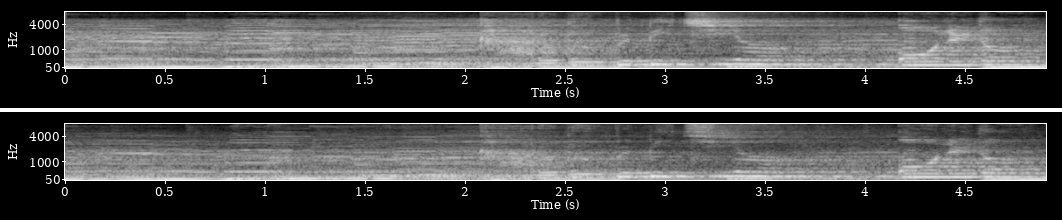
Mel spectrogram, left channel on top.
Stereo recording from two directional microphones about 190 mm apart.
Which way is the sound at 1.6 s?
45° right (ahead or behind).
